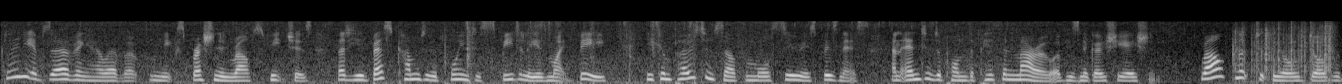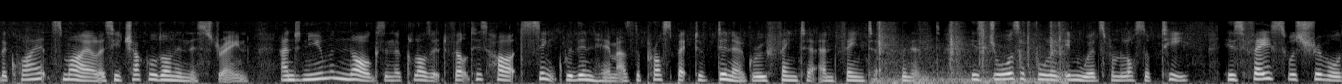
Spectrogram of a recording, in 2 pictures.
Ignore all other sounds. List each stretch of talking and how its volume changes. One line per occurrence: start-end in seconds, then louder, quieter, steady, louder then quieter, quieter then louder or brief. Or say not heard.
0.1-26.8 steady.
